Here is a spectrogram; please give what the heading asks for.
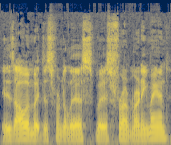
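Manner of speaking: ordinary talk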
